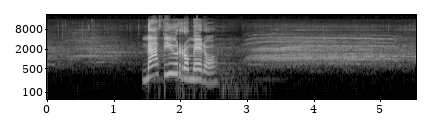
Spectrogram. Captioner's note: audience cheering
